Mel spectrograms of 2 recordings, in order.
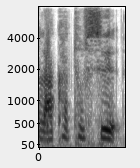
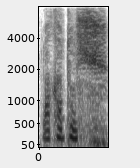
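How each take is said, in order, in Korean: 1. 이름은 평범한 s 소리로 끝나요. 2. 이름은 sh 비슷한 소리로 끝나요. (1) "영어 발음은" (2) "헝가리 오리지널 발음을 하면"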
